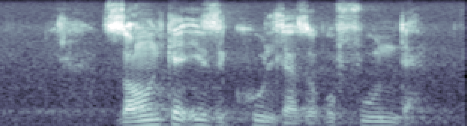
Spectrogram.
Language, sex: Zulu, male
